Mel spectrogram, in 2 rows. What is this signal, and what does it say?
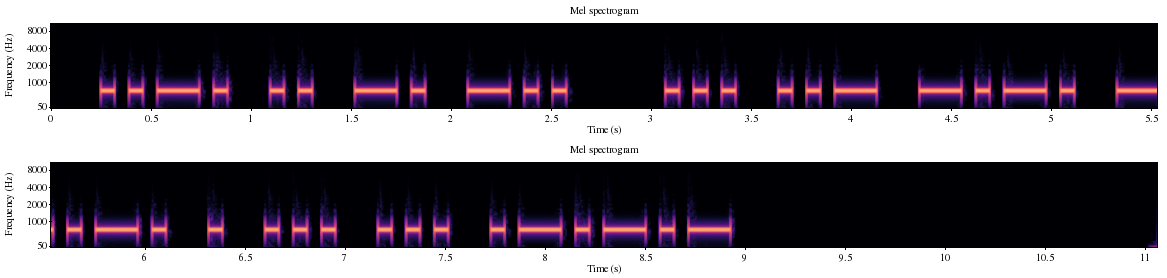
Morse code, heard as a keyed tone, about 17 wpm, 700 Hz. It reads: FIND SUCCESS.
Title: Sentences from Top 1000 Words - Review Part 5 - 17wpm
